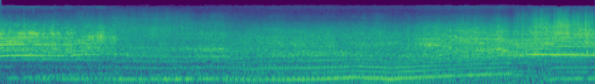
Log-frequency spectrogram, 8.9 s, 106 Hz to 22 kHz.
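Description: Nissan S15 Silvia's four-cylinder engine pulling hard on a circuit lap. Its note climbs slowly for several seconds, dips about three-quarters of the way through, then picks up again.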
